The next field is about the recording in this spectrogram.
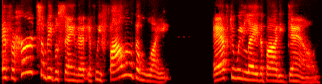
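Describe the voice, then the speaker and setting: Woman caller, light Southern-Jersey accent, bright tense voice, lo-fi line. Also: on the high side, very animated, a little slow. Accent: light Southern US mixed with New Jersey. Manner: earnest, a bit hesitant, repeats words. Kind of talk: call-in question.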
